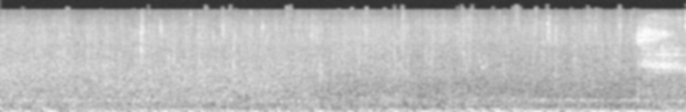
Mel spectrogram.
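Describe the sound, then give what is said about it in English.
Steady rain falls with a dense, even hiss of drops. It is continuous and unbroken, with no voices. “There's a cave nearby. We can rest Get you dried up. Wait out the rain.”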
